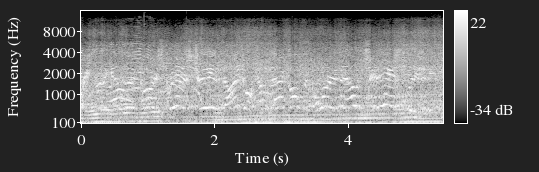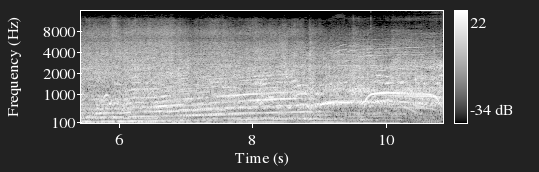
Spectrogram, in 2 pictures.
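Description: Several race-car engines running and revving as ski cars, with steel plates welded under their rear rims, slide around the track. One engine climbs steadily in pitch over the last few seconds.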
